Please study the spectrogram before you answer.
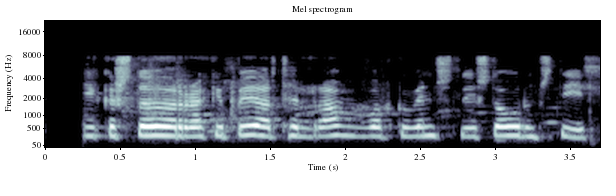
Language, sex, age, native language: Icelandic, male, 12, Icelandic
